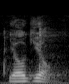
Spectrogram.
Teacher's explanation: 이 경우는 소리상 니은이 첨가되지 않고 그냥 역이용이라고 해야 맞다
